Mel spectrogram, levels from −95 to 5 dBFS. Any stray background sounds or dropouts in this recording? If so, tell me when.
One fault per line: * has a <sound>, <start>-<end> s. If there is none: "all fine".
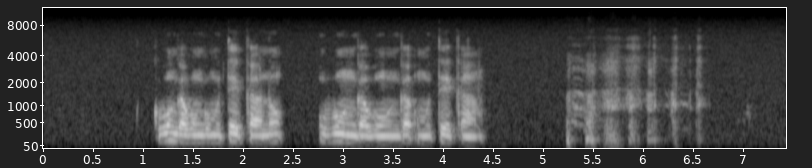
* has a laugh, 5.2-6.8 s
